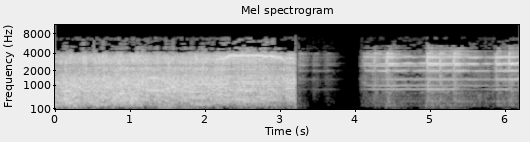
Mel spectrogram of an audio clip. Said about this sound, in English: That alarm is still ringing. Answer the phone. Hurry up.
